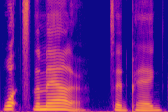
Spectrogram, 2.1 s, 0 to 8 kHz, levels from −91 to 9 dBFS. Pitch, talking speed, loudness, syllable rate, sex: 190 Hz, 140 wpm, -16 LUFS, 3.4 syllables/s, female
